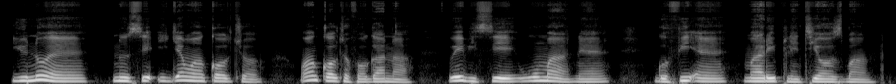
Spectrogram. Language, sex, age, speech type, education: Nigerian Pidgin, male, 15-29, spontaneous, tertiary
